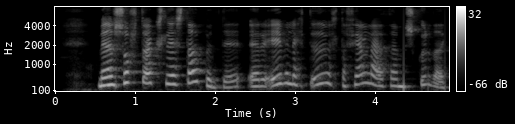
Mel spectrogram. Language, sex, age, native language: Icelandic, female, 30-39, Icelandic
